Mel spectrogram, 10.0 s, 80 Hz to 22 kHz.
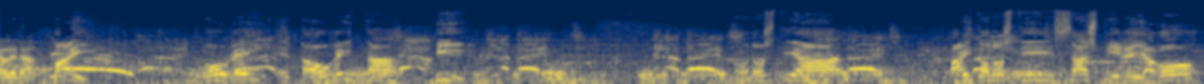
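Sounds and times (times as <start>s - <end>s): man talking: 1.6s - 4.6s, 5.4s - 10.0s.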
